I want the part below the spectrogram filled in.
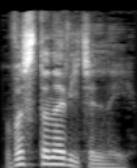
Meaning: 1. restoration; reconstructive 2. reducing
- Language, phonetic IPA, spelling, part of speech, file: Russian, [vəsːtənɐˈvʲitʲɪlʲnɨj], восстановительный, adjective, Ru-восстановительный.ogg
